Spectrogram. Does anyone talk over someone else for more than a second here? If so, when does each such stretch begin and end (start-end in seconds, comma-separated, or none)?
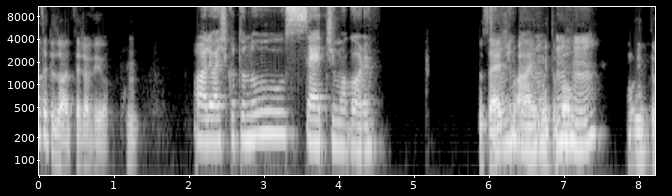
6.0-7.2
